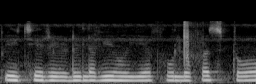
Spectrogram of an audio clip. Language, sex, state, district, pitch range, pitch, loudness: Hindi, female, Uttar Pradesh, Shamli, 185-195 Hz, 185 Hz, -19 LUFS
